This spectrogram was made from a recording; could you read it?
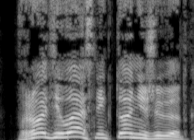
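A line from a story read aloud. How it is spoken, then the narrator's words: Boy shouting. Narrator (Russian): крикнул мальчик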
